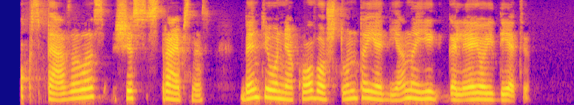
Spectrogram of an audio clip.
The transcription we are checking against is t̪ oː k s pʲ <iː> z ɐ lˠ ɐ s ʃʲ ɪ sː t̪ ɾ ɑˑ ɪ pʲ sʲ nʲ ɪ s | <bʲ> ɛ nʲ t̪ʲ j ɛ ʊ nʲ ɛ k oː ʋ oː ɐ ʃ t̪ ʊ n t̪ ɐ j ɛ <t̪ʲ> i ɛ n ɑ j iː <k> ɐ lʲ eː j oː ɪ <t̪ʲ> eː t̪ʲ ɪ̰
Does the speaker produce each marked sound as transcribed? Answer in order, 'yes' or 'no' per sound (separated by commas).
no, yes, no, no, no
